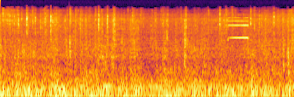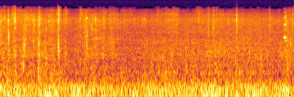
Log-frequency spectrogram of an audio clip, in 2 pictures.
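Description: Pickup truck cab while driving: steady low engine and road rumble with scattered rattles and knocks from the cab. A short high beep sounds once about three seconds in.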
